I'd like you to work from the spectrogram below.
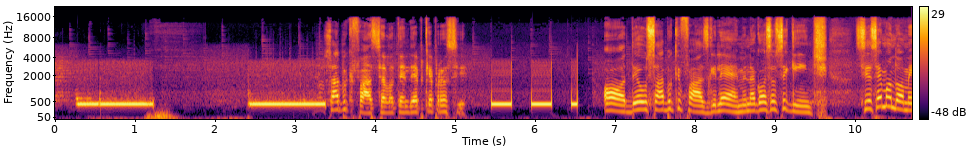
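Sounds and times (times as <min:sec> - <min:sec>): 
telephone ringback tone while placing a call: 0:00.3 - 0:01.2, 0:02.4 - 0:03.4, 0:05.5 - 0:06.6
speech: 0:03.4 - 0:05.4, 0:06.9 - 0:10.6.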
